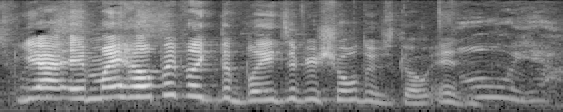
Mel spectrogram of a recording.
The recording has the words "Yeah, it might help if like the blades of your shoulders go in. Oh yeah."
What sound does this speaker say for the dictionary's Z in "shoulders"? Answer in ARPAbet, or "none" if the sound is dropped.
Z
